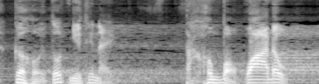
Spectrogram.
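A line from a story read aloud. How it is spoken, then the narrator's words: Loud laughter. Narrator (Vietnamese): Hắn cười lớn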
